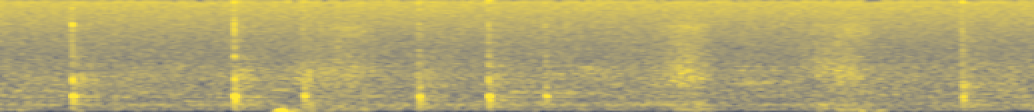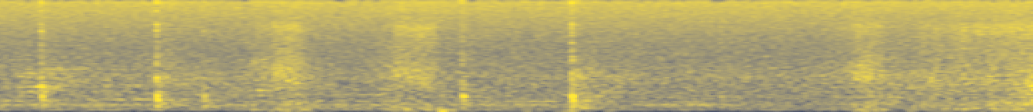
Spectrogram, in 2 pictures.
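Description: A pen taps and scratches softly on a writing surface.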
